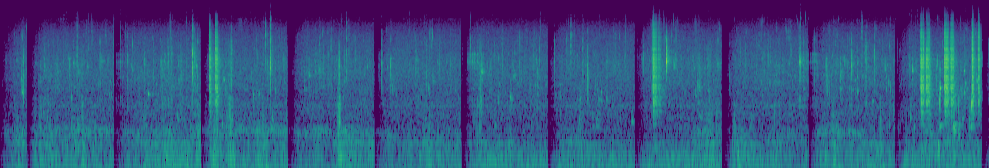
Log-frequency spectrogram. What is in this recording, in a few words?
Hydrophone, Underwater, Crazy; underground sounds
